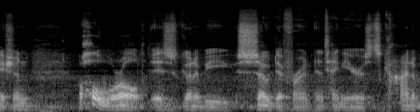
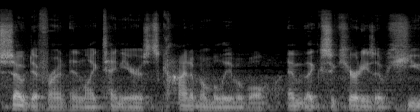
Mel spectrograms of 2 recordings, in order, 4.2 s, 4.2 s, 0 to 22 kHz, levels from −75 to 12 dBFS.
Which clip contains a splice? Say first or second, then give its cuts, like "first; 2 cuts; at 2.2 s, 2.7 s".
first; 2 cuts; at 1.5 s, 3.2 s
